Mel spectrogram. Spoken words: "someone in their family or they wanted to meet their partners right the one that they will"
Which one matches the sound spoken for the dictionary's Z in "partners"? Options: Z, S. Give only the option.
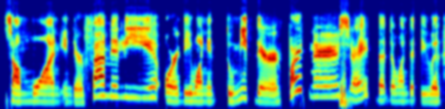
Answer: S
